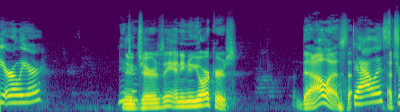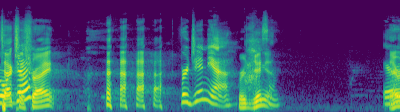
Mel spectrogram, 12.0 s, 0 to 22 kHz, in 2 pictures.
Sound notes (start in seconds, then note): 7.3 laughs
